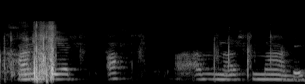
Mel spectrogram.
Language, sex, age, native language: Icelandic, male, 10, Icelandic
